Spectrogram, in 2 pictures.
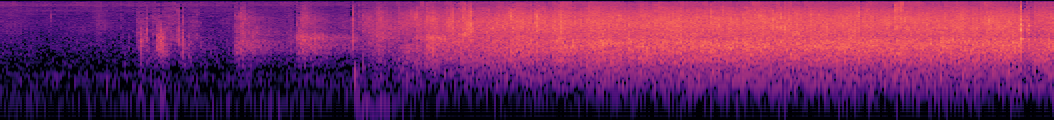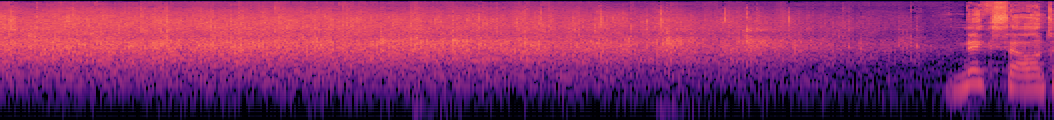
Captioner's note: applause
